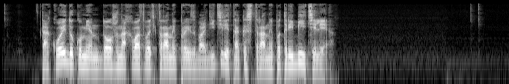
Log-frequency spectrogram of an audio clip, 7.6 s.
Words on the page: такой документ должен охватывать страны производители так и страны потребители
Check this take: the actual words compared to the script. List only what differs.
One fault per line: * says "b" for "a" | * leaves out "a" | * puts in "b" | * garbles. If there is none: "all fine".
all fine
